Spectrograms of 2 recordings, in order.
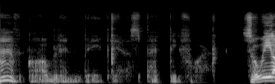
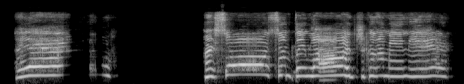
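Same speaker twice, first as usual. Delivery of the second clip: tiny, high-pitched goblin voice; 4 dB louder than usual. Narrating a scene where a voice calls in at the barn door; little goblin voice. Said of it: "like a little goblin voice".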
